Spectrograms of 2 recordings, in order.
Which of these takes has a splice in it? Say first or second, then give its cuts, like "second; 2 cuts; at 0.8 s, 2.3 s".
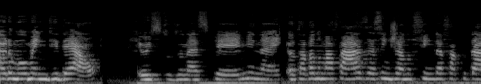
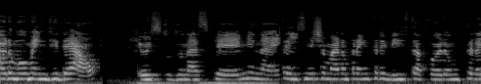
second; 1 cut; at 2.8 s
